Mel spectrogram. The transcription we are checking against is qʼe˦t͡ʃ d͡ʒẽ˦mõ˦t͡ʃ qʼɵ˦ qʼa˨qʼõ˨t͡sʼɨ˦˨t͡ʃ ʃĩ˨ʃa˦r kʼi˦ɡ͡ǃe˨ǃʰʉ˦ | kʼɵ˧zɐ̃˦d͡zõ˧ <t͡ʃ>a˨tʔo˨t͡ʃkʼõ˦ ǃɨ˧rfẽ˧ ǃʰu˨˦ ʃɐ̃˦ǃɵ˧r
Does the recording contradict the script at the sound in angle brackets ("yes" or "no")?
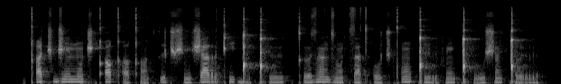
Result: yes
